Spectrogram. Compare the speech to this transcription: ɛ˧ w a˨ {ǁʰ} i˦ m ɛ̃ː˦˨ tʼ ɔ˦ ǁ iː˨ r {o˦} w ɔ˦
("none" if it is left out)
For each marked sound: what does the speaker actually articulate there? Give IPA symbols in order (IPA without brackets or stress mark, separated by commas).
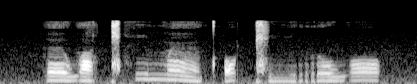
ǁʰ, o˦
